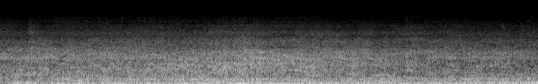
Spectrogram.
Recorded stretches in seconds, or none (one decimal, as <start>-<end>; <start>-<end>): 1.0-2.6; 4.7-5.4

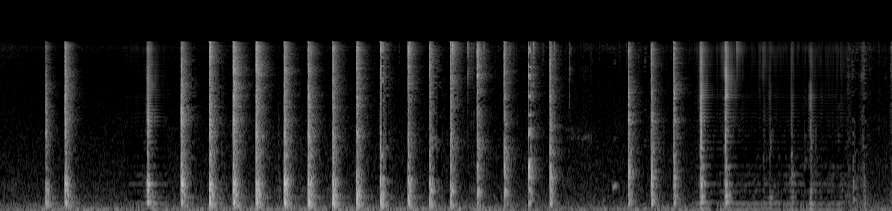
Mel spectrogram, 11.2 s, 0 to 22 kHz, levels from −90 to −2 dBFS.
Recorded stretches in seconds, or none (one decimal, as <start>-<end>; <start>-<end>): 0.0-1.6; 2.1-8.7; 10.6-11.2

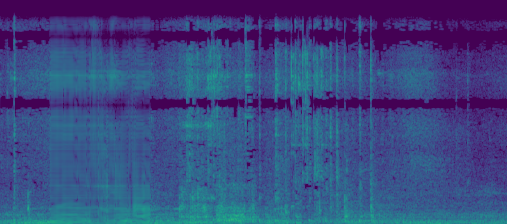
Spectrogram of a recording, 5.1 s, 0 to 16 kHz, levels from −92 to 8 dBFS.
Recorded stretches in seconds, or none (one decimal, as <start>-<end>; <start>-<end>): 0.0-0.5; 1.5-5.1

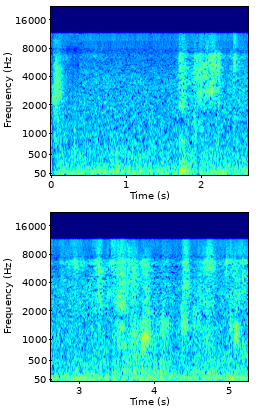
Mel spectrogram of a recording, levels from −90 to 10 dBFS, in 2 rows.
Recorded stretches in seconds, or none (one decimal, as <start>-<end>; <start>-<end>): 0.0-0.5; 1.1-5.3

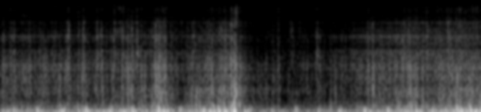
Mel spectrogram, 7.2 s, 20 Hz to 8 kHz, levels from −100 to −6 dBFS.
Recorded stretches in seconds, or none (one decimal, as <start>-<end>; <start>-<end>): 0.0-0.7; 4.8-7.2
